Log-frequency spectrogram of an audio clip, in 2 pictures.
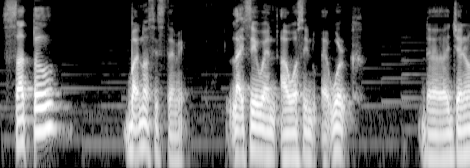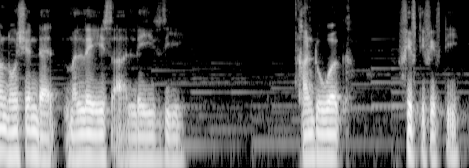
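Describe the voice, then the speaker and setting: A man giving a measured explanation as an interviewee. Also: rumbling low, expressive, mellow, soft background music.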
